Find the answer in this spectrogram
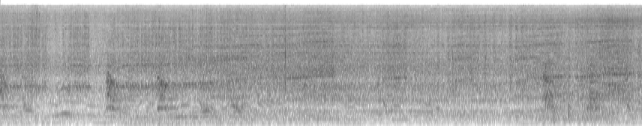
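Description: Dogs barking and yelping excitedly among a murmur of voices while greyhounds run, with a faint steady hum underneath.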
